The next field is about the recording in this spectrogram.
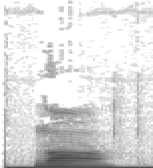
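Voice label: "ngo5", Teochew; 潮州; 低声地吟唱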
